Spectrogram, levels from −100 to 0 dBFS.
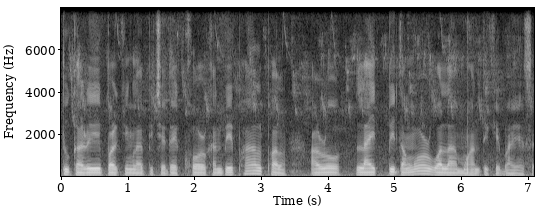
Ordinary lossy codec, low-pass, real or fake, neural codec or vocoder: none; none; real; none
